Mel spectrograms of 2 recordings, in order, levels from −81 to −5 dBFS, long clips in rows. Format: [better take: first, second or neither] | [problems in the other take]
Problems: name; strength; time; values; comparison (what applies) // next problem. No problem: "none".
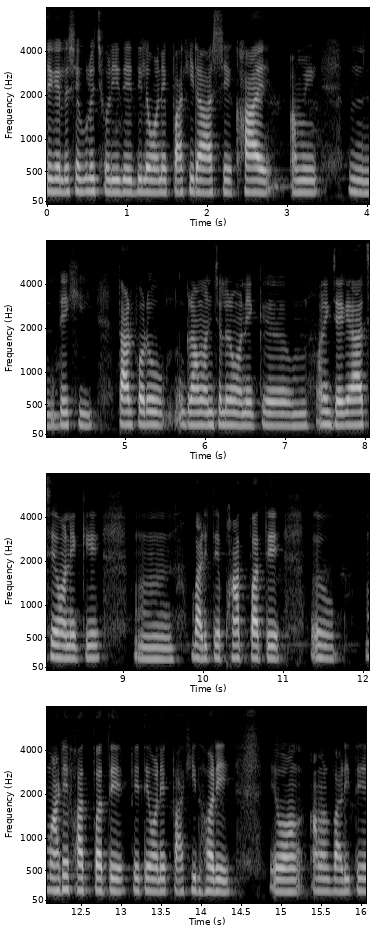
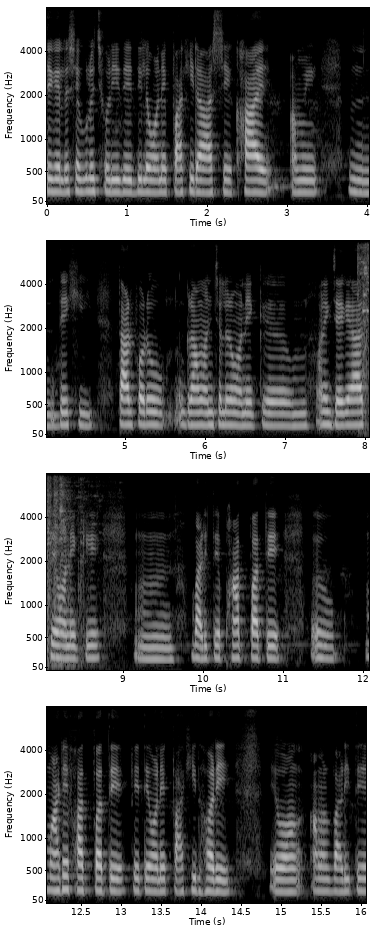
first | background sound (Shatter); 13 dB below the speech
